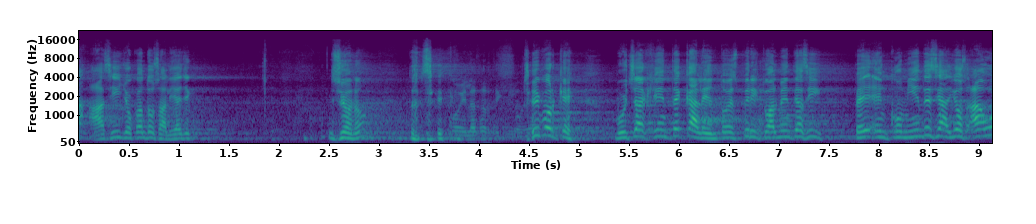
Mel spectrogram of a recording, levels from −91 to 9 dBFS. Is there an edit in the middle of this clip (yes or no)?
no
